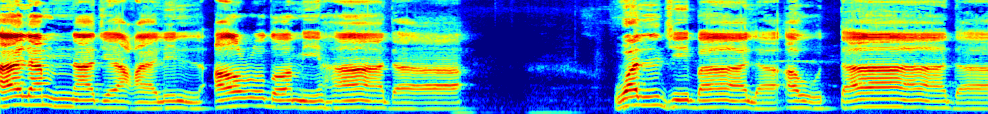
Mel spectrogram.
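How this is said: There is a stop after mihada. "তো আমি থেমে পড়ি"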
